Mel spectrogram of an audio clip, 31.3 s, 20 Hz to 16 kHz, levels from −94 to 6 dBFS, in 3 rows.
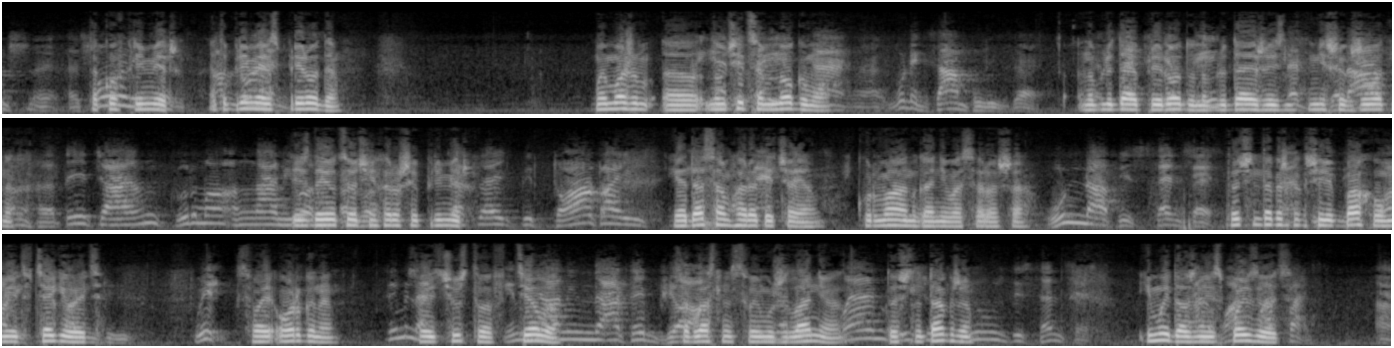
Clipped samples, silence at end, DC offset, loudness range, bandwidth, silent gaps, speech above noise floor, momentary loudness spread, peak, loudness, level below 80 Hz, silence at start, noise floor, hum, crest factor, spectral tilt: under 0.1%; 0 s; under 0.1%; 3 LU; 11.5 kHz; none; 36 dB; 18 LU; -6 dBFS; -21 LUFS; -60 dBFS; 0 s; -57 dBFS; none; 16 dB; -6.5 dB/octave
